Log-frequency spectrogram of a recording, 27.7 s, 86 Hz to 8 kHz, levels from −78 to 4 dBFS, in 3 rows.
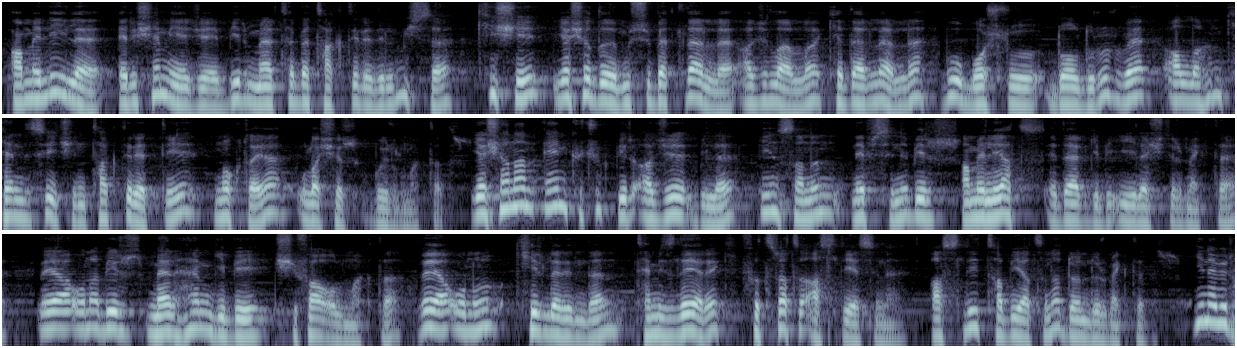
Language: Turkish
